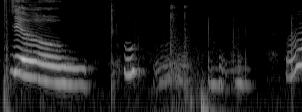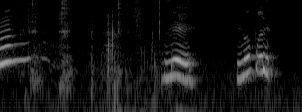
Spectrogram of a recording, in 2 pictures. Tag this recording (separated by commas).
Speech, Human voice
